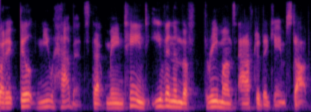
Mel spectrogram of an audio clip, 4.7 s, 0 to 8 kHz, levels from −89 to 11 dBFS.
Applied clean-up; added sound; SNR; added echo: none; none; none; none.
